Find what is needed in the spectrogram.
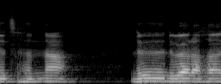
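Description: A man preaching in long, drawn-out, intoned phrases: one phrase ends, then after a pause of about half a second a second phrase begins.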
